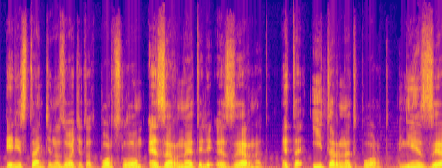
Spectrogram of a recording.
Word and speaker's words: Ethernet: И, кстати, пожалуйста, перестаньте называть этот порт словом Ethernet или Ethernet. Это Ethernet-порт, не Ethernet. Учитесь произносить слова правильно.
